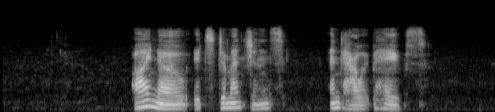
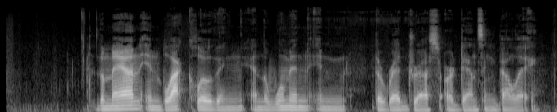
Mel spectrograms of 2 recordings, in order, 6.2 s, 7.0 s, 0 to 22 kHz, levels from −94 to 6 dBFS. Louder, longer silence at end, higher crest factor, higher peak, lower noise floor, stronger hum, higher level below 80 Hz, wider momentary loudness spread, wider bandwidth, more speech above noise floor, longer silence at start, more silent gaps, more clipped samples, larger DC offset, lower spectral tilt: about the same, -21 LUFS vs -23 LUFS; first, 0.9 s vs 0.25 s; about the same, 20 dB vs 20 dB; about the same, -4 dBFS vs -2 dBFS; first, -72 dBFS vs -58 dBFS; neither; second, -66 dBFS vs -52 dBFS; first, 16 LU vs 12 LU; second, 8.2 kHz vs 15.5 kHz; first, 51 dB vs 36 dB; first, 1.65 s vs 1.1 s; neither; neither; neither; second, -4 dB/octave vs -6.5 dB/octave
